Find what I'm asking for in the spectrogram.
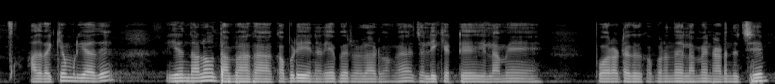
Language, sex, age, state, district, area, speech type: Tamil, male, 18-30, Tamil Nadu, Tiruppur, rural, spontaneous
